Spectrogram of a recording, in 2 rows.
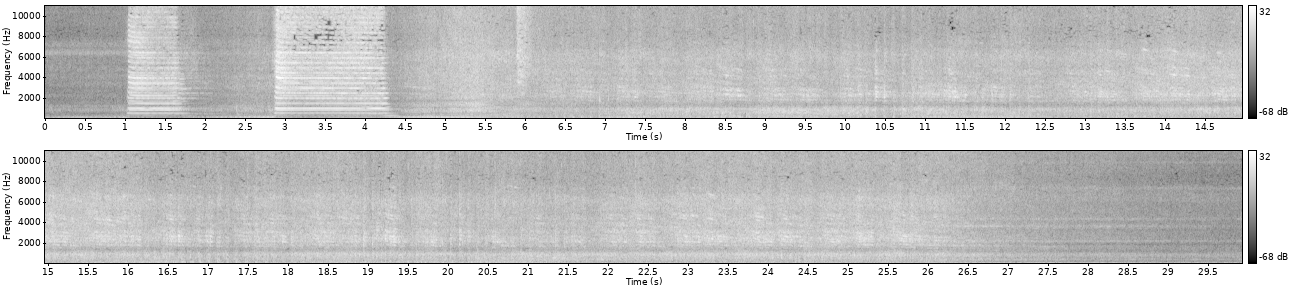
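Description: EMD WDP4D diesel locomotive sounding its horn twice, a short blast then a longer one, and running past with a deep engine rumble. A long train of passenger coaches then rattles by, wheels clacking rhythmically on the track, fading near the end as the train draws away.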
